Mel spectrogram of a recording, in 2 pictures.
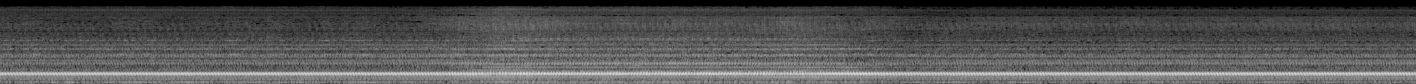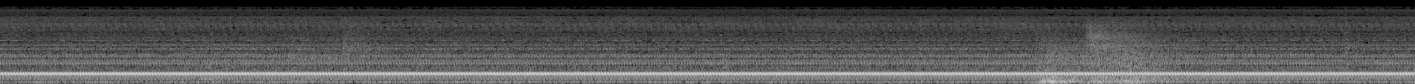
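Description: NTS300 common rail injector test bench running a Bosch 0445120149 injector at 100 MPa rail pressure and 800 rpm pump speed: a steady, constant whine. A hiss swells for a few seconds about five seconds in, and a brief low rumble comes near the end.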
